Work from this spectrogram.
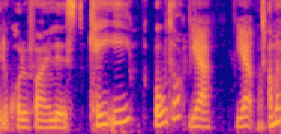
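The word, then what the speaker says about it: Boulter: Katie Bolter? Yeah. Am I pronouncing her surname right?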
